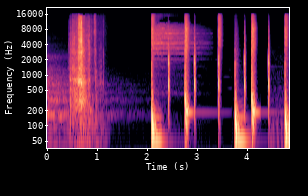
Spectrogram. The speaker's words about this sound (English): That was the sound of someone opening a styrofoam container.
